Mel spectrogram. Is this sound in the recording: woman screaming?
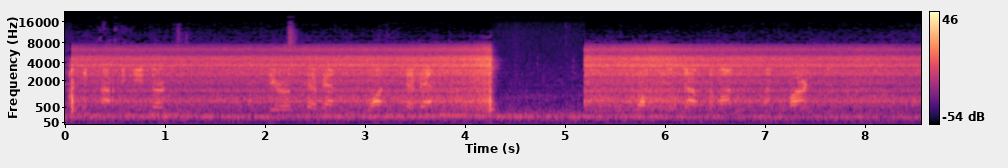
no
